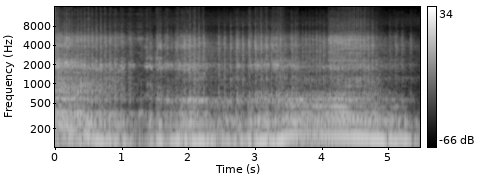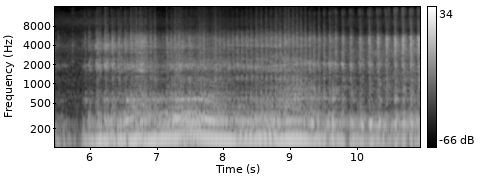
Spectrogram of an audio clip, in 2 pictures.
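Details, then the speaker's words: Mustang V8 that sat two years, misfiring with plug buildup, revs hard during a burnout with a rough rapping rod knock under the roar; later blew a piston out the oil pan. "see how this thing sounds while knocking and doing a Brody that tests out that one too"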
